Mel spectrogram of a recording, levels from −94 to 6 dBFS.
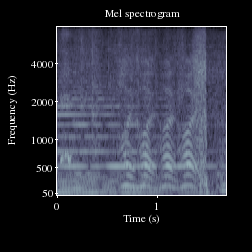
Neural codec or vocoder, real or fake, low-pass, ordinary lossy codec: none; real; none; none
